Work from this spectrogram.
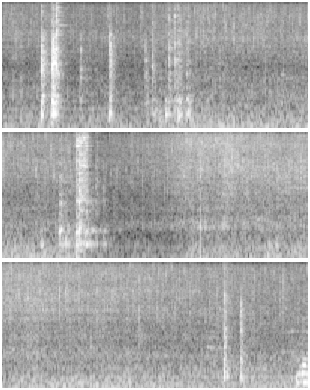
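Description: Chopped onion, ginger and garlic hit hot oil with whole cumin and asafoetida. A few metal clinks and scrapes come first, then a close, steady sizzle of frying builds and carries on under occasional stirring taps.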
